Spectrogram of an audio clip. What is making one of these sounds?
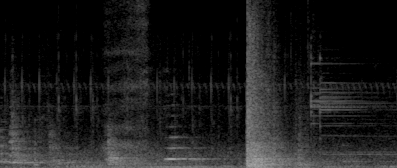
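A heavy crate lid is pried and bangs open.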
